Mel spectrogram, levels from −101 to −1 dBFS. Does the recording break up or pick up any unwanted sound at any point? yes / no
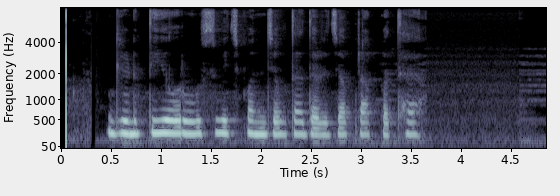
no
